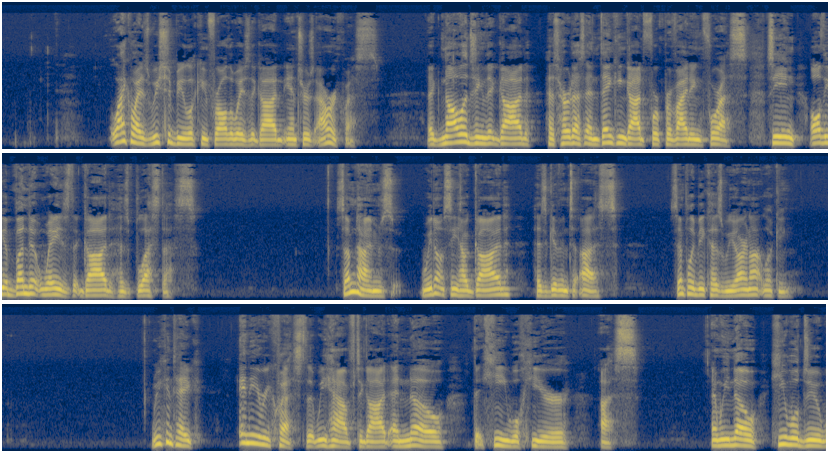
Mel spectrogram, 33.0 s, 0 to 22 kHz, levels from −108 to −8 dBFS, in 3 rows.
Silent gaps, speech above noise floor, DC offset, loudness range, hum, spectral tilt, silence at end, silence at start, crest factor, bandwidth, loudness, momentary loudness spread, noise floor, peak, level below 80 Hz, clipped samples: none; 48 dB; under 0.1%; 5 LU; none; -6 dB/octave; 0 s; 1.45 s; 16 dB; 17 kHz; -25 LUFS; 12 LU; -72 dBFS; -8 dBFS; -82 dBFS; under 0.1%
